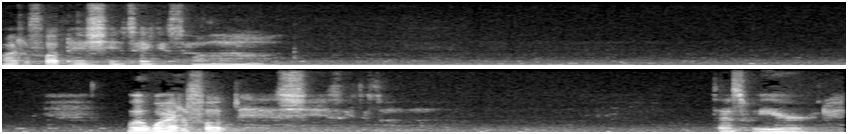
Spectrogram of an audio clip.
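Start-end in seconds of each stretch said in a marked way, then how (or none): 0.0-7.2 muttered aside. Real, not acted. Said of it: "muttering off-mic while checking something". 7.2-8.5 whispered irritated aside. Real, not acted. Host whispering to herself while checking something off-mic.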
